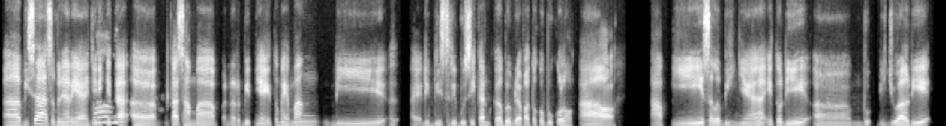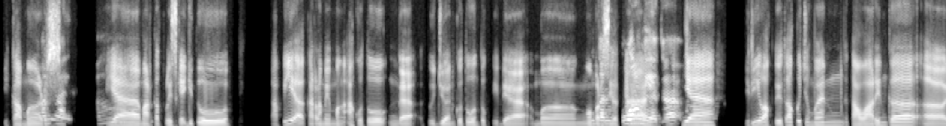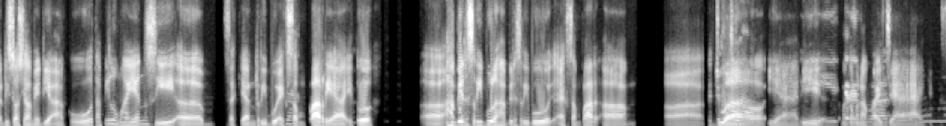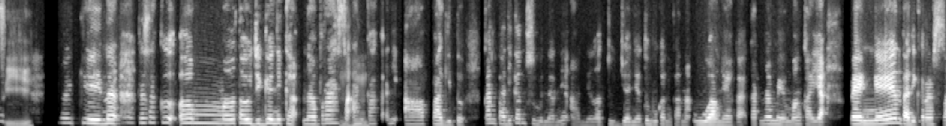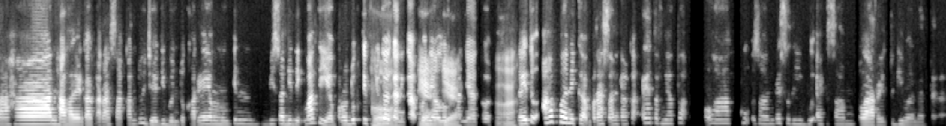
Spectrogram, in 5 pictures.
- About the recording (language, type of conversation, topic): Indonesian, podcast, Apa pengalamanmu saat pertama kali membagikan karya?
- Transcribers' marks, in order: unintelligible speech; in English: "e-commerce"; in English: "marketplace"; tapping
